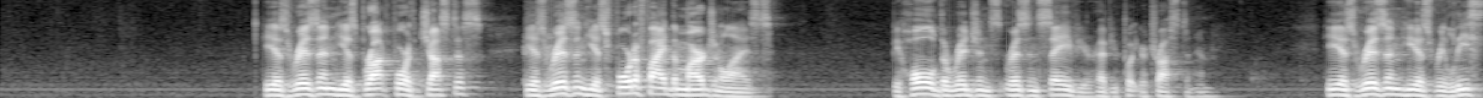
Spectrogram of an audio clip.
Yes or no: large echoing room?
yes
